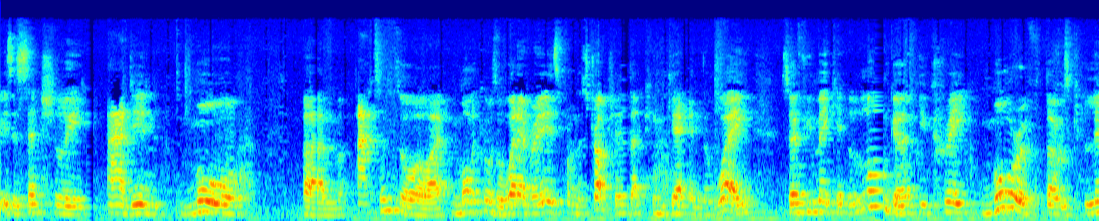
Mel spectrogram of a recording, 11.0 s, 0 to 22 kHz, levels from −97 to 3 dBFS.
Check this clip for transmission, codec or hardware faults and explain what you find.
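There are two kinds of transmission fault here, both from lost packets.

The first is a burst of packet loss, at 0.87 to 0.95 s and 8.75 to 8.85 s. Around 60 ms and then 80 ms never arrived. The receiver stretched the last sound and faded it, giving a held buzz or dying hiss before the audio jumps ahead.

There are also three spots of short concealed packet loss, at 2.31 to 2.35 s, 3.13 to 3.19 s and 6.23 to 6.29 s. Only 20 to 40 ms dropped each time, and the decoder papered over it by extending the previous sound, so you get a brief smear or wobble.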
